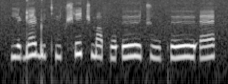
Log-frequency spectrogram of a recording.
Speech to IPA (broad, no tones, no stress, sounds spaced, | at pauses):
j e ɖ æ ɖ y t̪ʰ y t͡ʃʰ e t͡ʃ m ɑ f o ʔ øː t͡ʃ uː pʰ øː ʔ æ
